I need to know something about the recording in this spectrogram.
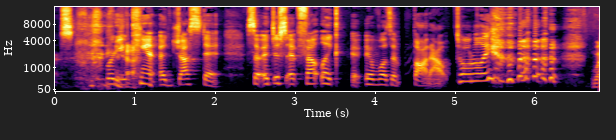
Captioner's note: laughs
